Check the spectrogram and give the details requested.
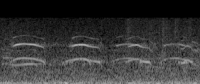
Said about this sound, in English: One of the recordings has gulls in the background, and so you're hearing these really obnoxious gulls. They're really loud.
